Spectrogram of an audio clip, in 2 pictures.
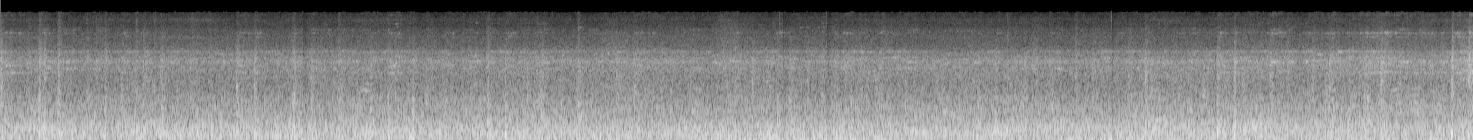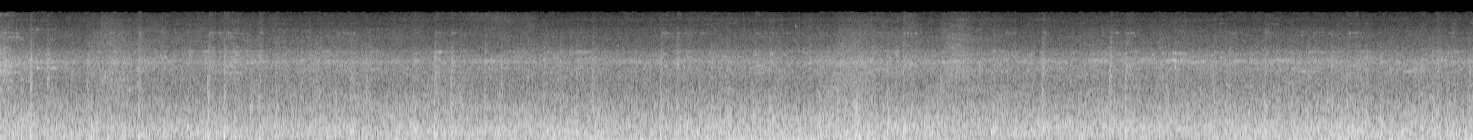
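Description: Narrow-gauge tourist train running, heard from inside an open-sided carriage: a steady rumble and rattle of the carriage, with the wheels clicking over the rail joints.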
